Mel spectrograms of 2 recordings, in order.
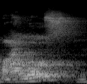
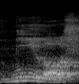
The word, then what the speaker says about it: Miloš: Miloš, it's not Milos, Miloš, because the I is an E sound.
